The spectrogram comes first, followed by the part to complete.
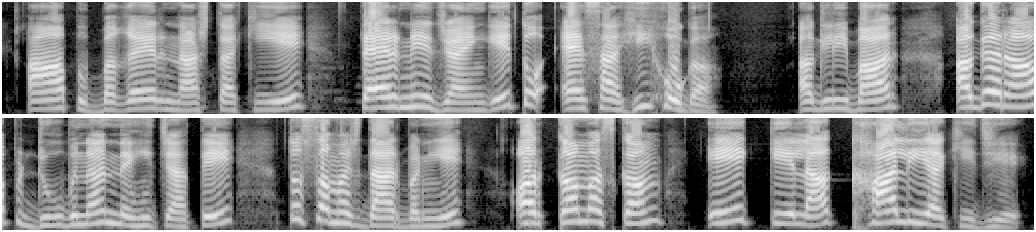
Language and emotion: Urdu, angry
